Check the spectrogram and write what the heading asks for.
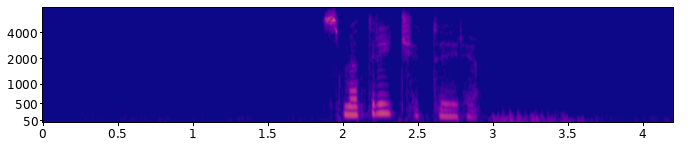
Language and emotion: Russian, neutral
